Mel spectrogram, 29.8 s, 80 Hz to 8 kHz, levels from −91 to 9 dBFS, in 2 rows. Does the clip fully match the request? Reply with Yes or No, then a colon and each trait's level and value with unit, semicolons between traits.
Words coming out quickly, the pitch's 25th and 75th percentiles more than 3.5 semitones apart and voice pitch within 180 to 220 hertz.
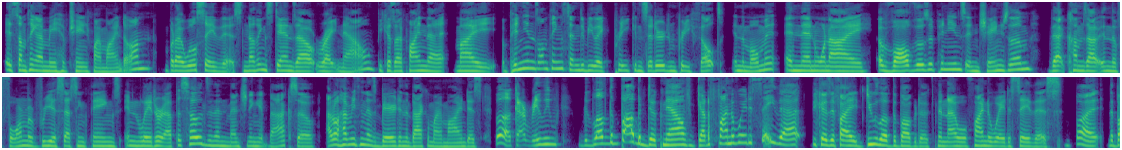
Yes: fast, 230 wpm; average, 3.9 semitones; high, 190 Hz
